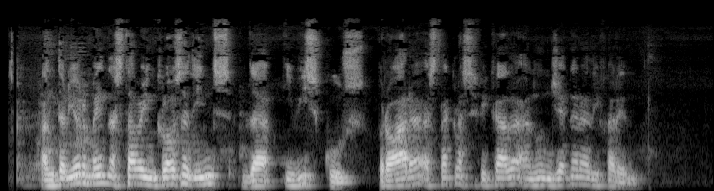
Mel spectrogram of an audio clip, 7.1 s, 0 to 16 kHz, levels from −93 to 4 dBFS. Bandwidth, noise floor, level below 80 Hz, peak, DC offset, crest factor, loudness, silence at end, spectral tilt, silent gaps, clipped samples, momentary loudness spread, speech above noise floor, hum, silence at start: 11 kHz; -70 dBFS; -60 dBFS; -2 dBFS; under 0.1%; 16 dB; -19 LUFS; 0.8 s; -5.5 dB/octave; none; under 0.1%; 11 LU; 51 dB; none; 0.15 s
